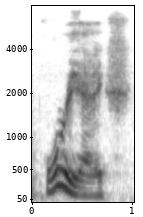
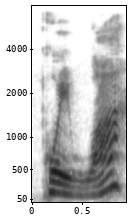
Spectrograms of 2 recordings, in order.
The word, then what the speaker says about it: Poirier: I've been calling him Poirier because I'm an American. But it's Vincent Poirier, I think is how you're supposed to say that.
